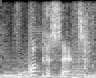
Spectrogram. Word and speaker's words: Pocasset: How'd you pronounce that place with a P in Cape Cod? Here you go. Pocasset.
